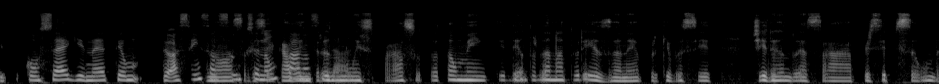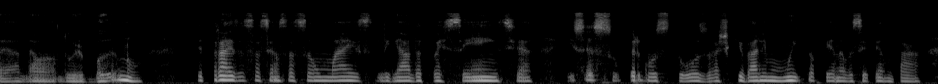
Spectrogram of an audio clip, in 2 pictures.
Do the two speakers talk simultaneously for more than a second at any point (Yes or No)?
Yes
